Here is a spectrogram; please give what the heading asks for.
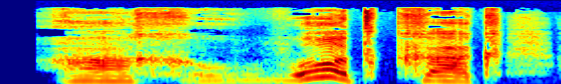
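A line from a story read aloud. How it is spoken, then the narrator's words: Strained, forced out. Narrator (Russian): выдавил с некоторым трудом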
